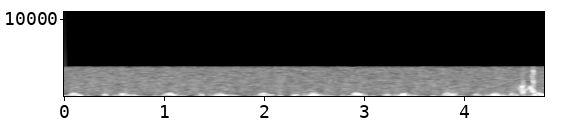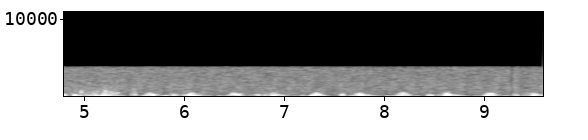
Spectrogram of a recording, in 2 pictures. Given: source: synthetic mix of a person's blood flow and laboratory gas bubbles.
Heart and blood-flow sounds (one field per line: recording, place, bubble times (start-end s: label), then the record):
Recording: Doppler ultrasound of blood flow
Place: precordium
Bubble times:
4.42-4.79 s: bubbles
4.87-5.38 s: bubbles
5.45-5.54 s: bubbles
From the record:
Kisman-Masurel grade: 213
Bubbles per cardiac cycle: several, 3 to 8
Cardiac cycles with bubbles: 1 to 10%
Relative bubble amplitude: loud (0.450 to 0.775)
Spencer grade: 1 (occasional bubble signal discernible with the cardiac motion signal, with majority of cardiac periods free of bubbles)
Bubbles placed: only in the low amplitude regions of the cardiac cycle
